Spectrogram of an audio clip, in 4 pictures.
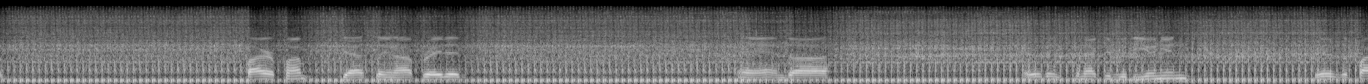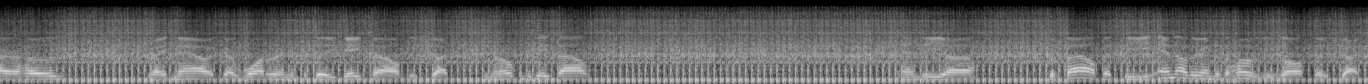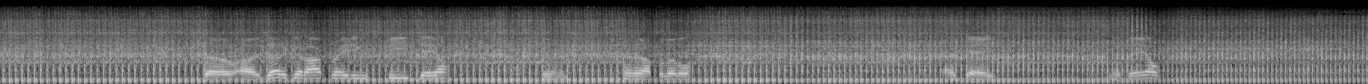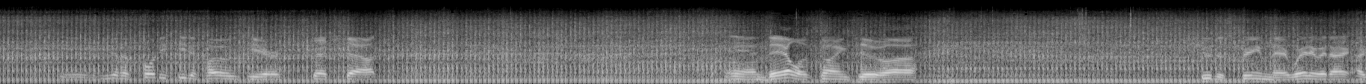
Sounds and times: Pump (liquid): 0:00.0 - 0:54.7.

